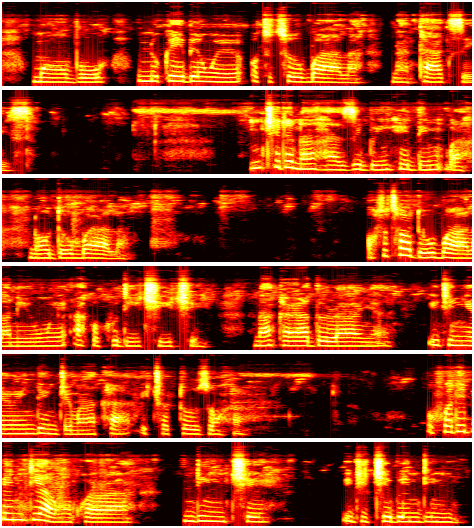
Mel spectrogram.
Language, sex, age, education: Igbo, female, 15-29, tertiary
